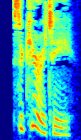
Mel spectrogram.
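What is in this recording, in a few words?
"security", British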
